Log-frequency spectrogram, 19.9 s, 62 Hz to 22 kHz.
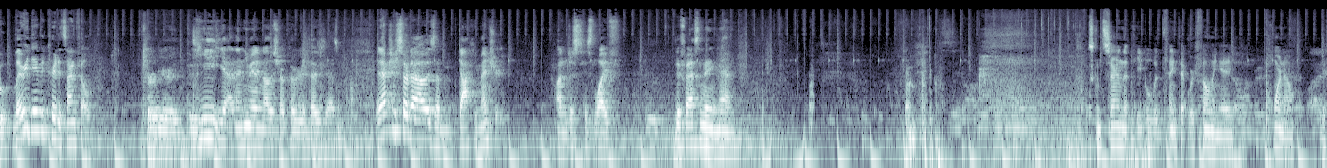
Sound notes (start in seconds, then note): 14.6 exhales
